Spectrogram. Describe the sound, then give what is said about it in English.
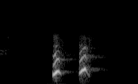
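A dog barks twice in quick succession, two short, fairly loud woofs with no other sound around them. “Uh, the dog races off.”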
